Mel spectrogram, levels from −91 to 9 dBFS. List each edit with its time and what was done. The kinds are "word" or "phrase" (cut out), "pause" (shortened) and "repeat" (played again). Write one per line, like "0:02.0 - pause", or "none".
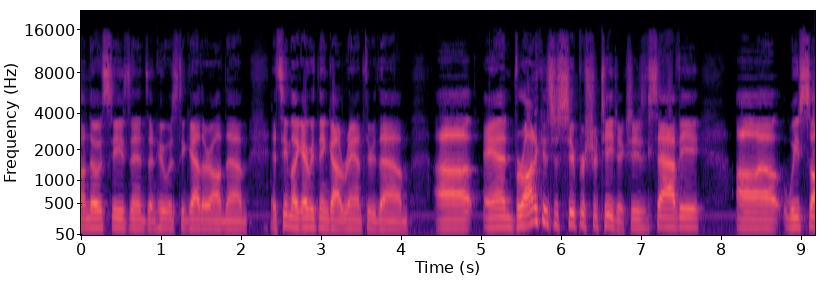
0:07.1 - word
